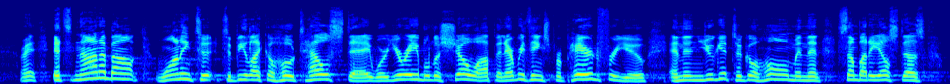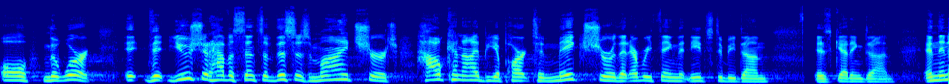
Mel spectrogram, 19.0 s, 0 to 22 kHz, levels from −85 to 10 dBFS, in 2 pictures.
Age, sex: 50-69, male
